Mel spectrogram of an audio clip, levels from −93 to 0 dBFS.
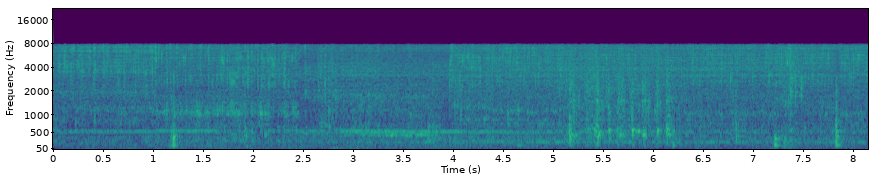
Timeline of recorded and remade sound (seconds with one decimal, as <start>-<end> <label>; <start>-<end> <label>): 0.0-0.6 remade; 0.6-1.8 recorded; 1.8-3.6 remade; 3.6-8.2 recorded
